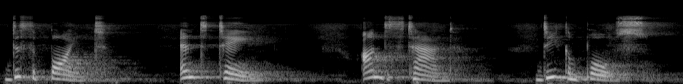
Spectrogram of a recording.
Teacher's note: the last syllable or the third syllable is the most prominent syllable. Hence, the last syllable receives the primary accent.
